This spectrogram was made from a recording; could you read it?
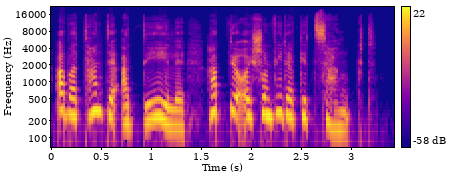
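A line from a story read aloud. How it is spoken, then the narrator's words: Exclaimed. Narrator (German): ruft aus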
